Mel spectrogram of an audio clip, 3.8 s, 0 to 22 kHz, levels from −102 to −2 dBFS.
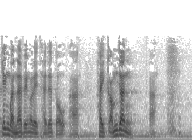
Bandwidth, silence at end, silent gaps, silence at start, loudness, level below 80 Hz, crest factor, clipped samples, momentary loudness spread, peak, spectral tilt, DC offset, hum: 8 kHz; 0.05 s; none; 0 s; -30 LUFS; -66 dBFS; 22 dB; under 0.1%; 18 LU; -10 dBFS; -4 dB/octave; under 0.1%; none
